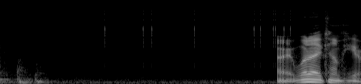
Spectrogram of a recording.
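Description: Soft electronic menu clicks tick a few times.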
